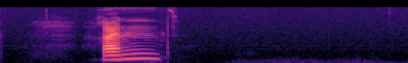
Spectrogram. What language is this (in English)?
Danish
